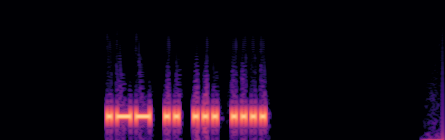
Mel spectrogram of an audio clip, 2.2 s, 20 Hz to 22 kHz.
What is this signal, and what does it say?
Morse code, heard as a keyed tone, about 53 wpm, 700 Hz. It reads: WISH
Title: Sentences from Top 1600 Words - New Word Drill - 50wpm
